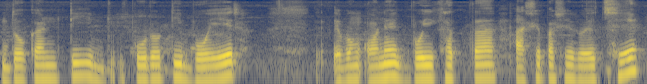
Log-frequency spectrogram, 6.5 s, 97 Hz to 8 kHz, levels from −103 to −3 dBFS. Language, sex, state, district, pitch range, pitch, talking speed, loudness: Bengali, male, West Bengal, Alipurduar, 125-140 Hz, 130 Hz, 85 wpm, -18 LUFS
